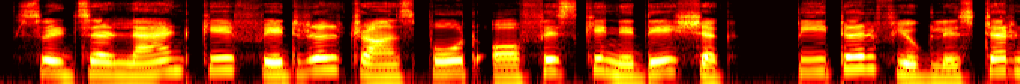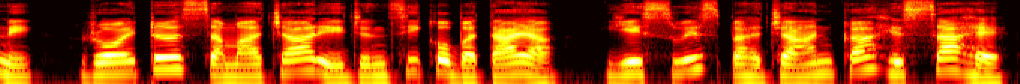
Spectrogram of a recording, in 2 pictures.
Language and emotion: Hindi, neutral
